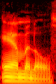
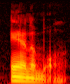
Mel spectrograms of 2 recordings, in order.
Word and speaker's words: animal: And aminal is actually not the real way you pronounce animal. I know, because some people out there, look, Rod can't even pronounce animal correctly. He says aminal, like he's like a little kid.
